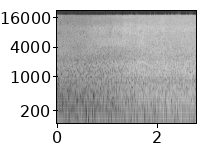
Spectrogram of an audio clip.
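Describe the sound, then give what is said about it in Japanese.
A steady wash of surf noise swells gradually louder over a few seconds, like waves rolling in and breaking on a shore in a video game, with no voices. “また波がなんかすごいあれなのねこう時間が経つと波の来る場所が変わってくるっていうかすごい波がこっちまで来ちゃったのでちょっと移動します”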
